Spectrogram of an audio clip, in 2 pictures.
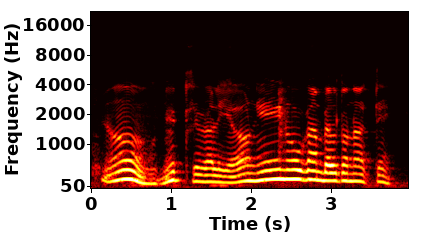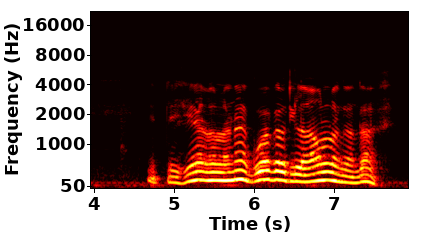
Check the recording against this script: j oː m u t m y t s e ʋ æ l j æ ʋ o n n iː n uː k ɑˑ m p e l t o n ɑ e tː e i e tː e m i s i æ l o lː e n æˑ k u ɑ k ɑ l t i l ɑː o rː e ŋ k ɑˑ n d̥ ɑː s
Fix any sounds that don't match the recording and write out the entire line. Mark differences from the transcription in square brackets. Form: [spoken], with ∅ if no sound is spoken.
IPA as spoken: j oː m u t [n] y t s e ʋ æ l j æ [∅] o n n iː n uː k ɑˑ m p e l t o n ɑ e tː e i e tː e [∅] i s i æ l o lː e n æˑ k u ɑ k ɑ l t i l ɑː o [lː] e ŋ k ɑˑ n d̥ ɑː s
